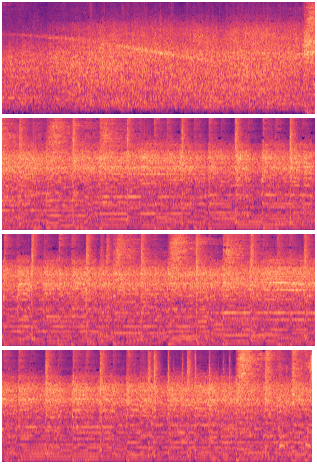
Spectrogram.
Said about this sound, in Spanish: en el aeropuerto.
